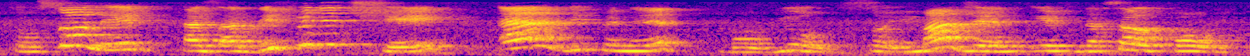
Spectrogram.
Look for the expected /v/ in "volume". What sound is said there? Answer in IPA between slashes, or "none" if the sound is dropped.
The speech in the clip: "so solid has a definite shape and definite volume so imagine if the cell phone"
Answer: /b/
